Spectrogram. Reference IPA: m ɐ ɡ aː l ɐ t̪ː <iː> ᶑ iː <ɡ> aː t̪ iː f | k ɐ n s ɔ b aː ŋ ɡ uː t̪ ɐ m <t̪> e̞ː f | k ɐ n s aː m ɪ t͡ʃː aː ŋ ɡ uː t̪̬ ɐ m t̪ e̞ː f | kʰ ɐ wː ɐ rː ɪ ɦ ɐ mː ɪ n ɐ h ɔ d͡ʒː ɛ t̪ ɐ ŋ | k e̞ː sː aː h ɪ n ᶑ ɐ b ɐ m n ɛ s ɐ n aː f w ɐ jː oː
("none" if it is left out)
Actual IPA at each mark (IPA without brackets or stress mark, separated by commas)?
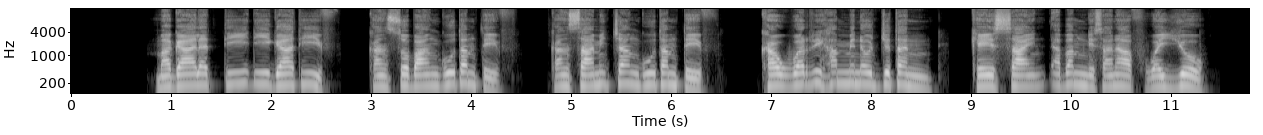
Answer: iː, ɡ, t̪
